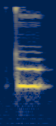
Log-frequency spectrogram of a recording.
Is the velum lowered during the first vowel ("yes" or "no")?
yes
